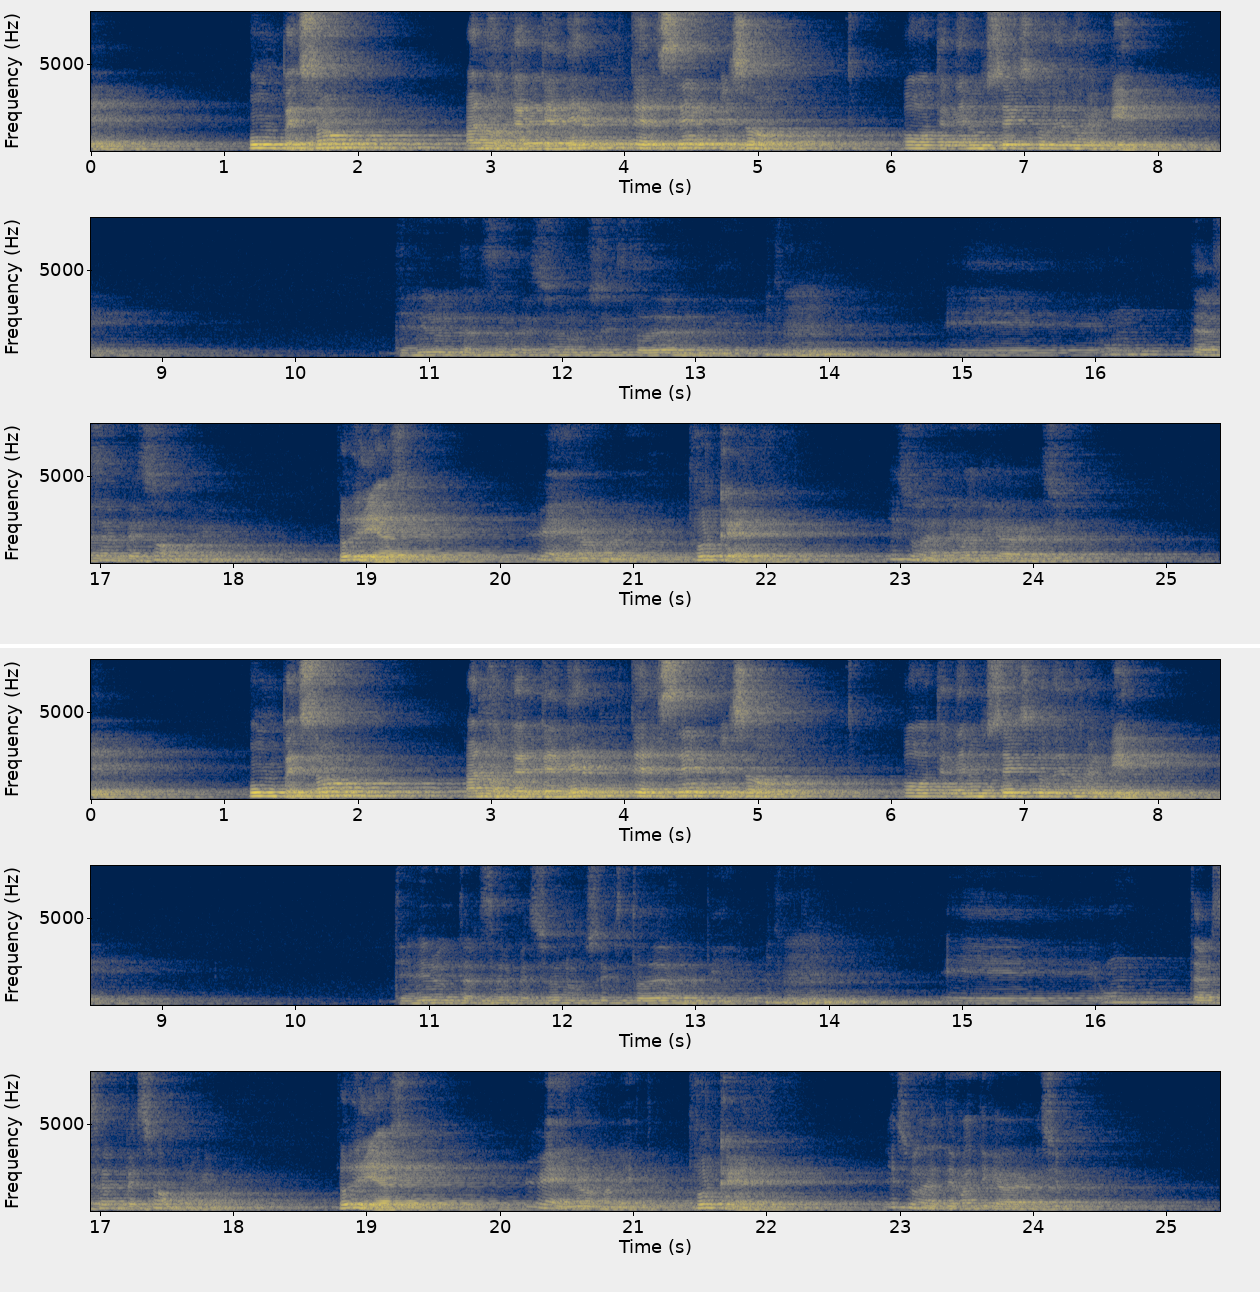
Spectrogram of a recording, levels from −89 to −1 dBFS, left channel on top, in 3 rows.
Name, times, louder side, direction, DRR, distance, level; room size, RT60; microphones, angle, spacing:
voice 1, 1.2-2.0 2.8-5.2 6.1-7.8 13.5-14.1 18.8-19.3 21.5-21.9, equal, ahead, -4 dB, 1.9 m, -22 dB
voice 2, 10.7-13.3 14.8-16.3 16.7-18.0 20.2-21.3 22.9-24.2, equal, 75° right, -2 dB, 2.4 m, -32 dB
22.5 x 8.6 x 4.1 m, 2.8 s
head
